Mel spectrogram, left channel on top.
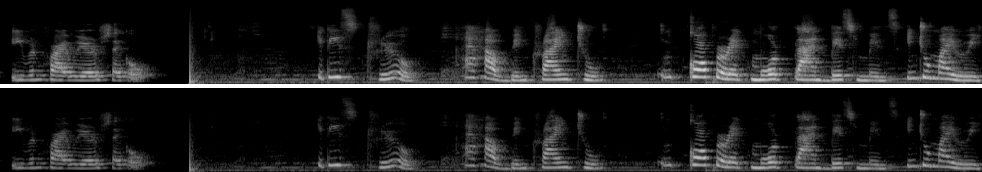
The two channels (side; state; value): right; quieter; 7.7 dB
